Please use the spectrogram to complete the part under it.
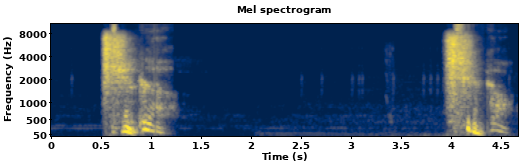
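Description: Two loud, close sneezes about three seconds apart, each a sharp burst with a gasping intake, separated by near silence.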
